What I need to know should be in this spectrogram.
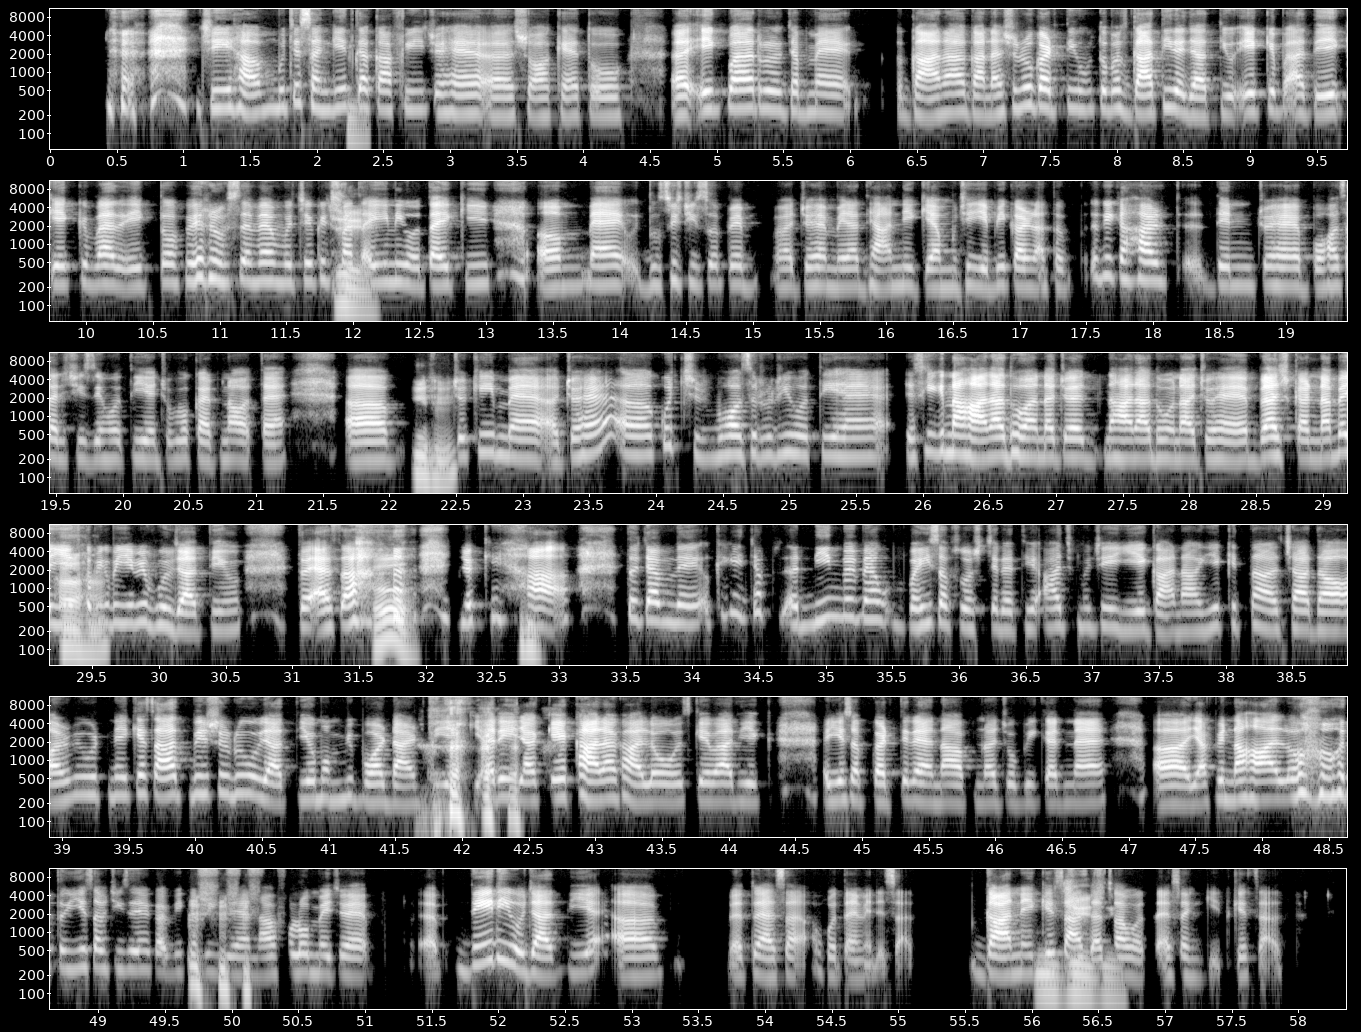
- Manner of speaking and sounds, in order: chuckle; laughing while speaking: "फ़िर उस समय मुझे कुछ पता ही नहीं"; laughing while speaking: "जो कि हाँ, तो जब मैं क्योंकि जब नींद में मैं वही"; laugh; chuckle; in English: "फ़्लो"
- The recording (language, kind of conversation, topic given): Hindi, podcast, आप कैसे पहचानते हैं कि आप गहरे फ्लो में हैं?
